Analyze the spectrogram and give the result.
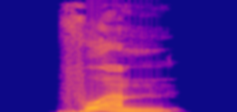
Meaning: Contraction of vor and dem
- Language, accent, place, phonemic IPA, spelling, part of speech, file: German, Germany, Berlin, /ˈfoːɐ̯m/, vorm, contraction, De-vorm.ogg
